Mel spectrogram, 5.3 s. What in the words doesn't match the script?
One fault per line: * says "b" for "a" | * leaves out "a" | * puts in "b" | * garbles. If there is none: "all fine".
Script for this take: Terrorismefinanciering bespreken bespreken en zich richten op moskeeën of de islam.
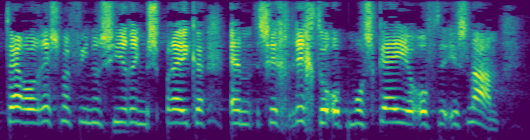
* leaves out "bespreken"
